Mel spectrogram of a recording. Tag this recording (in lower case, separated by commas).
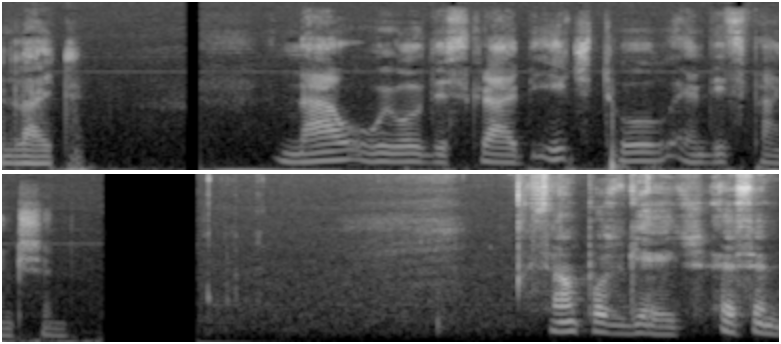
speech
